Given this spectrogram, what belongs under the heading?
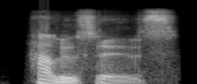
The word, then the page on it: halluces: British English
